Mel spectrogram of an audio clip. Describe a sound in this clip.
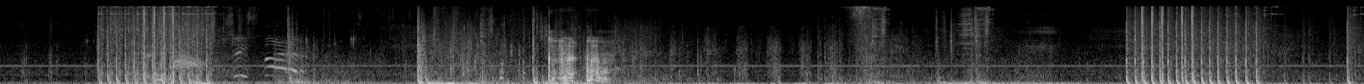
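A submachine gun fires loud rapid bursts.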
